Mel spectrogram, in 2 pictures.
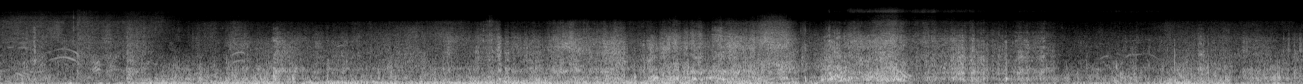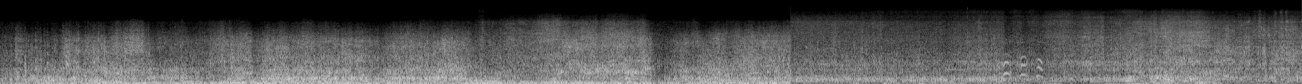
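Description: Wind buffeting the microphone while skiing downhill, mixed with the steady hiss of skis sliding and carving on snow.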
